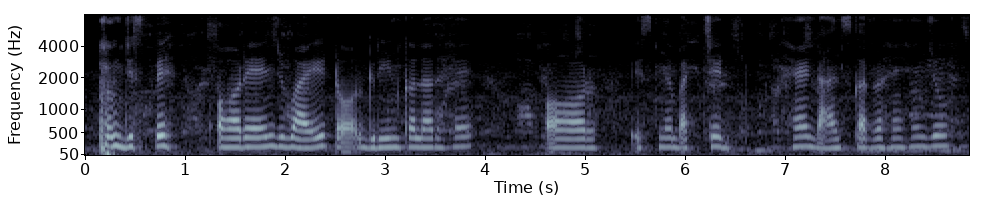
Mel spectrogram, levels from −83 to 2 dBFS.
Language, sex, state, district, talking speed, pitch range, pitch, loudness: Hindi, female, Bihar, Gopalganj, 120 wpm, 185-210 Hz, 195 Hz, -33 LUFS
